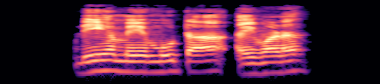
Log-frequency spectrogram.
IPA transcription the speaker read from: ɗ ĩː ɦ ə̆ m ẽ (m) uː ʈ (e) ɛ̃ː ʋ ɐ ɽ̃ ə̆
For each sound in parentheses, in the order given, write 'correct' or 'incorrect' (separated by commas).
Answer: correct, incorrect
